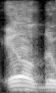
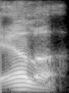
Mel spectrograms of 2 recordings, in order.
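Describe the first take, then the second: First: The word ends with a clear d and r. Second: The d and r are dropped, ending in a vowel. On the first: This is the standard form the community did not use. "we didn't say Elder" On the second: This is how the community actually said it. "we just say Ella"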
